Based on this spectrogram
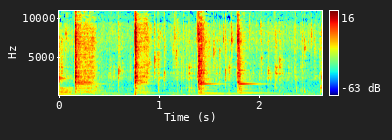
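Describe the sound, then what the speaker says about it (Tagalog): Eggs fry sunny side up in a pan, with sharp scraping and stirring clicks over a soft crackling sizzle, close and distinct, four main hits across a couple of seconds. "piniprito na tayo na, piniprito na natin guys"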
